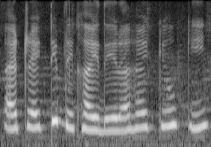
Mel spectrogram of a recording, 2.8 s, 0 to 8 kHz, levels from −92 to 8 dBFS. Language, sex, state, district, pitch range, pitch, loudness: Hindi, female, Bihar, Patna, 255-305 Hz, 280 Hz, -14 LUFS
